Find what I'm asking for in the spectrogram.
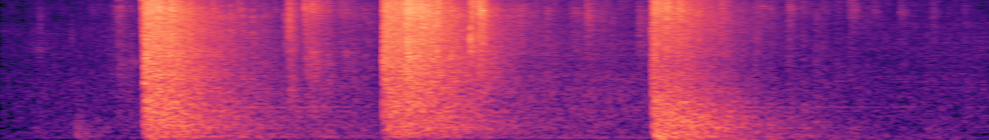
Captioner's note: metal doors slamming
